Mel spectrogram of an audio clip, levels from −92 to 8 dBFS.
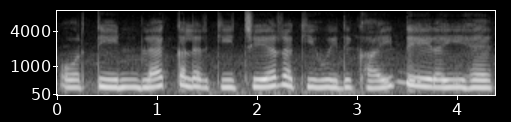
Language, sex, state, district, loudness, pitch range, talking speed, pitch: Hindi, female, Rajasthan, Jaipur, -14 LUFS, 220-240 Hz, 165 wpm, 225 Hz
